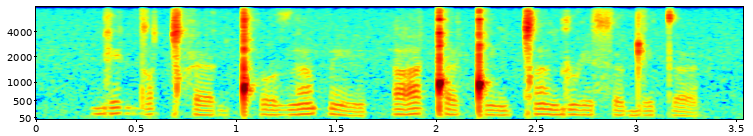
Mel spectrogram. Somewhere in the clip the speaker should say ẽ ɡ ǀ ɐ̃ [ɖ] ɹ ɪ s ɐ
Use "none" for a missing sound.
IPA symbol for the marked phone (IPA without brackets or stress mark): ɡ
